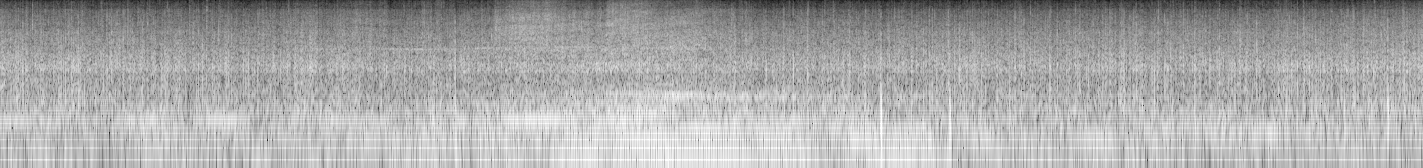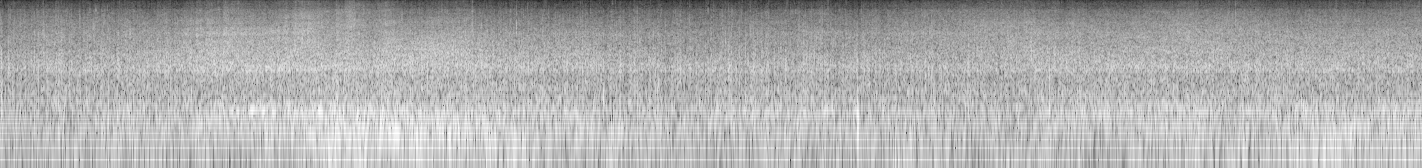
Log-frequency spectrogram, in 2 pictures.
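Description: Heavy rain falling steadily in a dense hiss. A vehicle's low rumble passes about five seconds in, and a louder swell of hiss comes a little past the middle.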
